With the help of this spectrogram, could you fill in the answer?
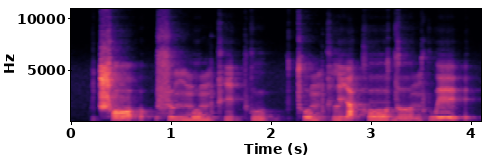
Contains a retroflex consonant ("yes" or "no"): no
